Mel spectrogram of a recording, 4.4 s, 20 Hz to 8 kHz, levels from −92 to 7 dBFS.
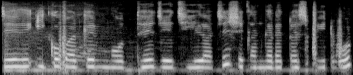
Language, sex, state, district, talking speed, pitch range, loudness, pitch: Bengali, female, West Bengal, North 24 Parganas, 175 wpm, 225-250 Hz, -15 LUFS, 230 Hz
